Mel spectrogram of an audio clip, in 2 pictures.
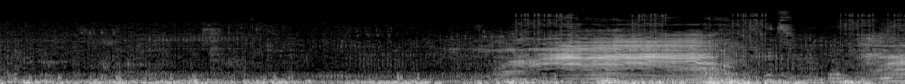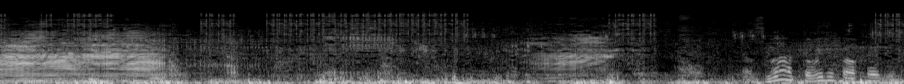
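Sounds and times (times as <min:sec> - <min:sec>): buffalo bellowing in distress: 0:04.6 - 0:07.5, 0:08.5 - 0:11.5.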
